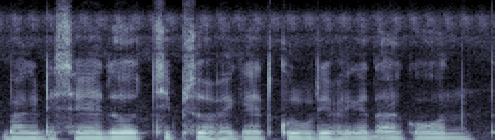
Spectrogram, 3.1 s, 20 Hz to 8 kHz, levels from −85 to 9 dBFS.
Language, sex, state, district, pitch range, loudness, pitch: Chakma, male, Tripura, Unakoti, 105-110 Hz, -17 LUFS, 110 Hz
